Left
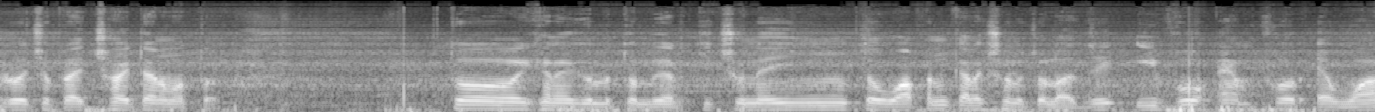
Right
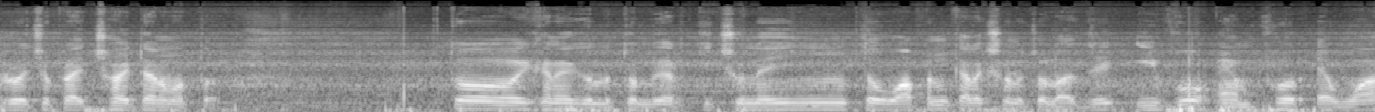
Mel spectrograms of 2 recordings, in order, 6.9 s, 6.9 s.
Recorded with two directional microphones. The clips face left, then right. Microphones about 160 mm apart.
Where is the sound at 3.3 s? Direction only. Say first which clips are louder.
Left 2 dB; 15° left (ahead or behind).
